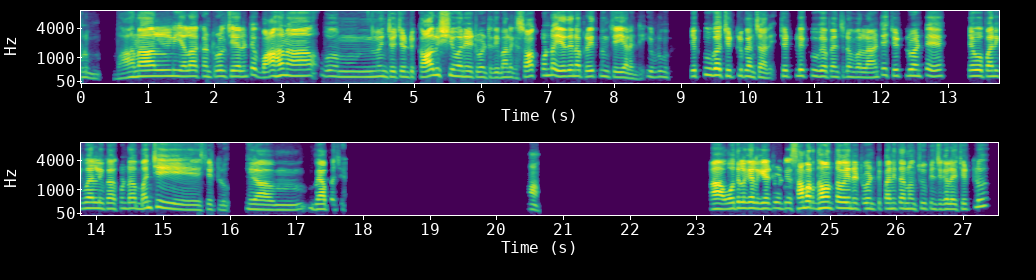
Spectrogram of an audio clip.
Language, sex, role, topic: Telugu, male, guest, వాతావరణానికి మేలు చేసే రోజువారీ చిన్న అలవాట్లు ఏమేమి చెప్పగలరు?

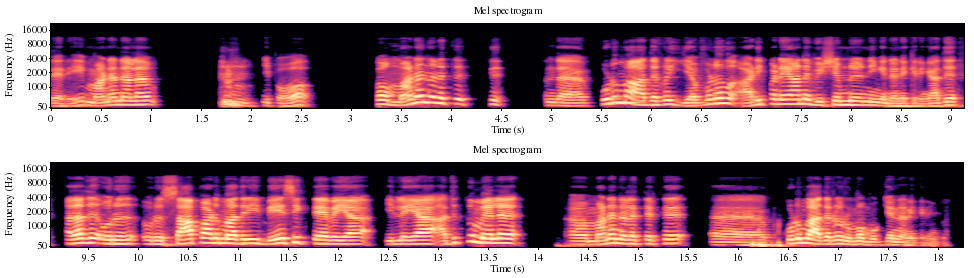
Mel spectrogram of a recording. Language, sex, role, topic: Tamil, male, host, மனநலத்தை மேம்படுத்த குடும்ப ஆதரவு எவ்வளவு முக்கியம், அதை ஒரு நடைமுறை உதாரணத்துடன் விளக்க முடியுமா?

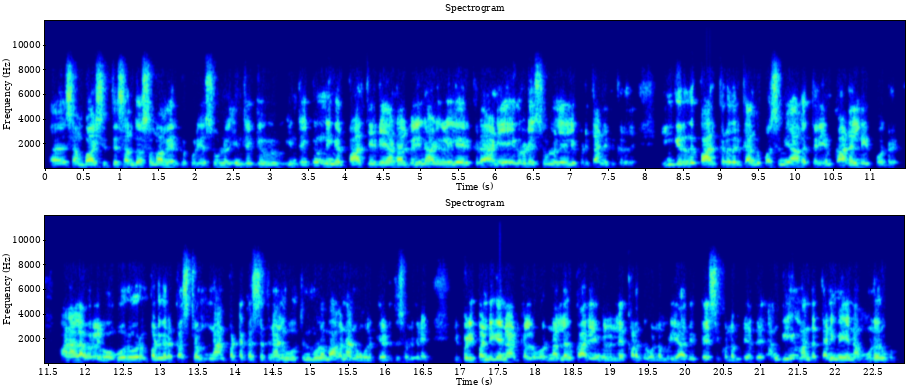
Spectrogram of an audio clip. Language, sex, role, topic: Tamil, male, guest, தனிமையிலிருந்து வெளியே வர உதவும் வழிகள்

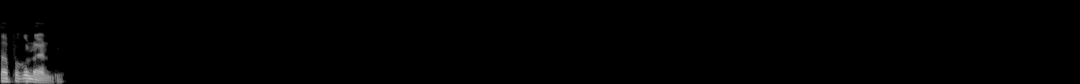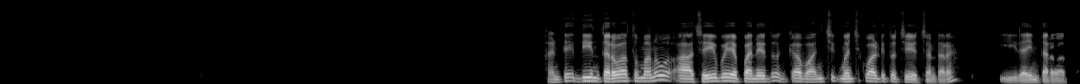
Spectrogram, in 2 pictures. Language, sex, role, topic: Telugu, male, host, మీ జీవితంలో చిన్న ఆనందాలు మీ మానసిక సమతుల్యతకు ఎంత మేరకు సహాయపడతాయి?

